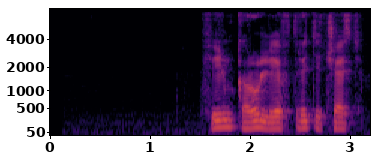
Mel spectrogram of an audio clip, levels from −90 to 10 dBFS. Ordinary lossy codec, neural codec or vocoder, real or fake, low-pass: AAC, 48 kbps; none; real; 7.2 kHz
